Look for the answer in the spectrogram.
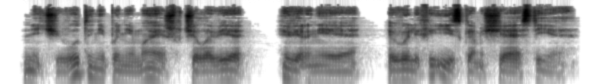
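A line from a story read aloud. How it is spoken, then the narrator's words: Smiling, through clenched teeth. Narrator (Russian): улыбнулся Макс, сквозь зубы выдыхая ароматный яблочный дым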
